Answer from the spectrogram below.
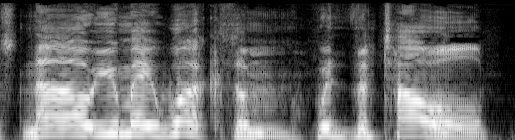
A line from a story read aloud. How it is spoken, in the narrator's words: exclaimed Old Thrashbarg at last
